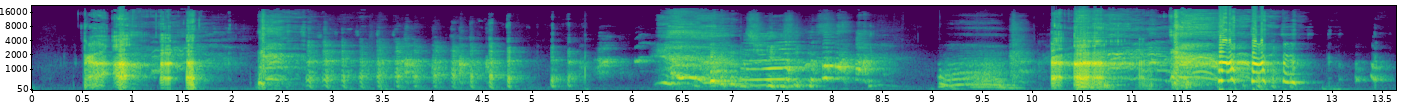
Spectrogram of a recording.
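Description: A series of loud burps, some long and croaking, others short and choppy, broken by brief pauses, with a bit of laughter mixed in.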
